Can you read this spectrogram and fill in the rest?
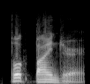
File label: "bookbinder", American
